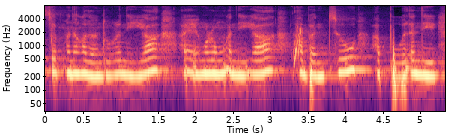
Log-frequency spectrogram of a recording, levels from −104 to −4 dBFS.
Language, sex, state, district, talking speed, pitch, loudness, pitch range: Mizo, female, Mizoram, Aizawl, 200 wpm, 240 Hz, -15 LUFS, 230-255 Hz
